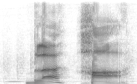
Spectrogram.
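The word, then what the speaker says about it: Blåhaj: Blah. Blah. The shark. Okay. The J is silent.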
